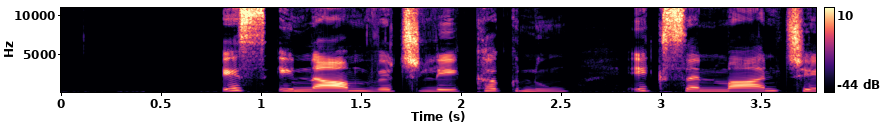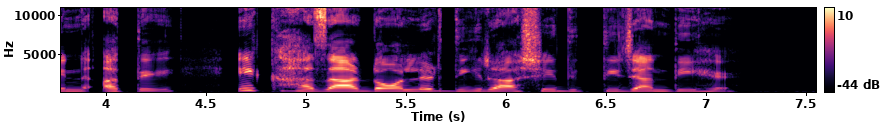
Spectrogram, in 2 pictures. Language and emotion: Punjabi, neutral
